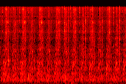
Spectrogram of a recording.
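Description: A Babylock Solaris Vision embroidery machine stitches out a satin-stitch hummingbird design, its steady rapid needle clatter running continuously and fairly loud, close by, with no voices.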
